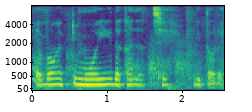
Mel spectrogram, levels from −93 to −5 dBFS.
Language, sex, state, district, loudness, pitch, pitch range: Bengali, female, Assam, Hailakandi, -13 LUFS, 200 Hz, 195-205 Hz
